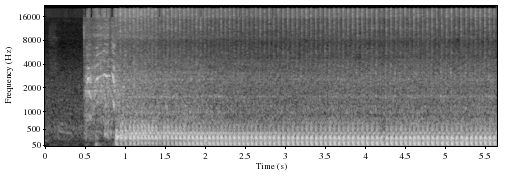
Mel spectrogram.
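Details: Yamaha YFZ450R quad (2022 per owner) after fuel pump replacement (original pump failed; fuel pressure about 47 PSI spec): short starter whir, then the single catches and settles into a quick, steady, even thumping idle; fuel delivery fine, running normally.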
